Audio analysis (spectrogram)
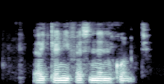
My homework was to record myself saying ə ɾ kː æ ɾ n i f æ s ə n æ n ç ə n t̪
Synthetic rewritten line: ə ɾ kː æ n i f æ s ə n æ n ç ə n t̪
